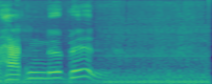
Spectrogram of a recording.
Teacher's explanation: So you just continue the voicing in between the swallowed T and the B that comes after it.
